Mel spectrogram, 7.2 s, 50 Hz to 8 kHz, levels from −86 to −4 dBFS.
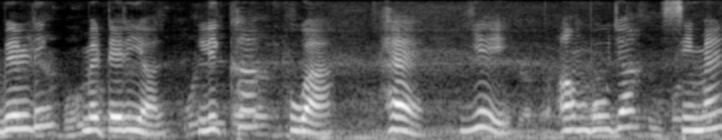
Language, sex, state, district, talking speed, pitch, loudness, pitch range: Hindi, female, Bihar, West Champaran, 75 wpm, 255 Hz, -17 LUFS, 170-275 Hz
